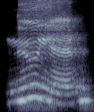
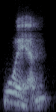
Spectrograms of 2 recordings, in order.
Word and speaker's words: Nguyen: I try, but because the ng is like a you got to get it like the and then it's like sing, right? Like the best way it was explained to me is think of sing, but take the sound at the end and put it at the beginning.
